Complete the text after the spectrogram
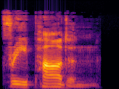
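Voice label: "free pardon", British English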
